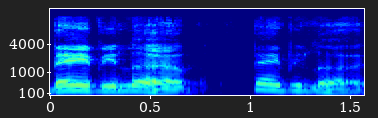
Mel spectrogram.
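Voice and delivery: put-on sweet baby voice, high-pitched and slow. Imagining how she would say her Instagram statement, use Tabitha Brown's sweet baby voice. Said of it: "I could imagine her saying in her sweet baby voice".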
